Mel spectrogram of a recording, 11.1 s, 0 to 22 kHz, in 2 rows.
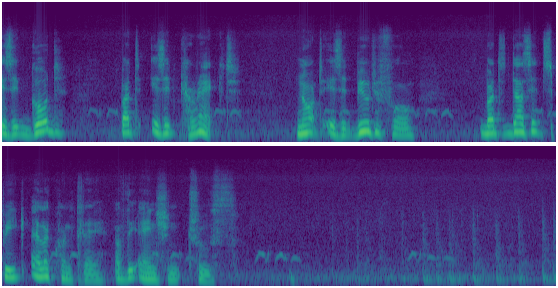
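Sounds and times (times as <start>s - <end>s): faint bird chirping: 0.0s - 11.0s.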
